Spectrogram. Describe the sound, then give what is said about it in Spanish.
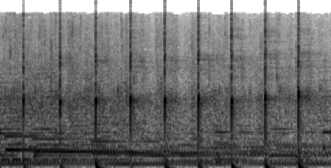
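An audience at a Christian service claps in unison as an applause to the Lord, about nine sharp, evenly spaced claps in a steady rhythm over a sustained, humming musical backdrop, with no talking. “Un aplauso al Señor.”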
